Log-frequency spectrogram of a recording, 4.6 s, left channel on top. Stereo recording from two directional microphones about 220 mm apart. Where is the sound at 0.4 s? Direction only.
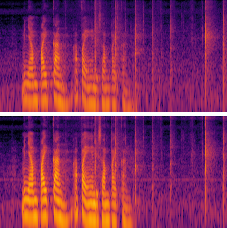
45° right (ahead or behind).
